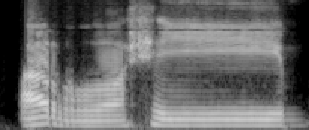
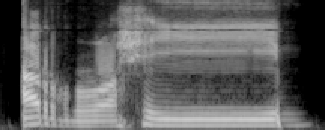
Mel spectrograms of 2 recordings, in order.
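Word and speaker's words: الرحيم: audzubillahiminasyaitonirojim Halo Bismillahirohmanirohim Rohim pengucapan rahim lebih ditipiskan pengucapan H plus him ya bilang Ibu gila Iroh Man nirrohim ar-rohim coba diucapkan bu ar-rohim ar-rohim ya curut Ha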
